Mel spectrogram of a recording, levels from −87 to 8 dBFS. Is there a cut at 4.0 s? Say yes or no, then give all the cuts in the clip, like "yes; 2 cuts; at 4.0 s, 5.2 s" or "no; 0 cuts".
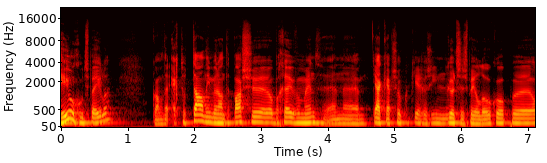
no; 1 cut; at 5.8 s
